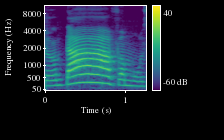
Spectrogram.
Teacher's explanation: Andávamos é uma proparoxítona. Olha só, é a antepenúltima sílaba que é a mais forte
